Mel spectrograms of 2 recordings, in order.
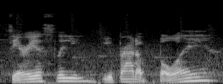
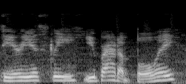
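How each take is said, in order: First: It is said in a plainer, lower voice. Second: It is said in a higher Valley Girl voice.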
